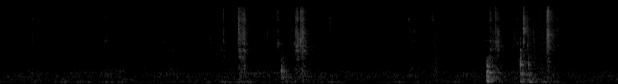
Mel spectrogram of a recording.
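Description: Wooden spoon scraping and knocking against a stainless steel mixing bowl while scooping soft dough, in a few short scrapes about two seconds in and another cluster near the end.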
